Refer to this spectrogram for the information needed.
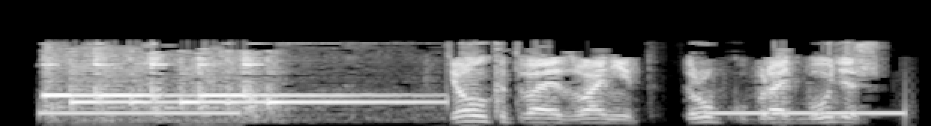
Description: » Звуки » Смешные » Звонок в дверь - Возьми трубку, твоя телка звонит.
При прослушивании Звонок в дверь - Возьми трубку, твоя телка звонит. качество понижено и присутствуют гудки.
Звук Звонок в дверь - Возьми трубку, твоя телка звонит.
